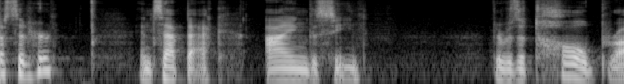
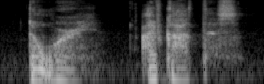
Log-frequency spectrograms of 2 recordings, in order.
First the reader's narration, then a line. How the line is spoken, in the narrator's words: she whispered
